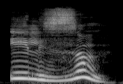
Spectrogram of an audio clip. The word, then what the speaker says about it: ils ont: Ils ont, the S will become a Z. Ils ont, and we don't pronounce the T.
